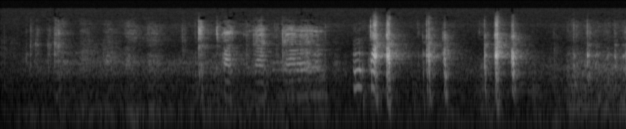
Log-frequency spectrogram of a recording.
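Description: A cat chatters at birds in quick bursts of clicking, chirpy trills, with a few sharper chirps toward the end, not loud, and no talking.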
